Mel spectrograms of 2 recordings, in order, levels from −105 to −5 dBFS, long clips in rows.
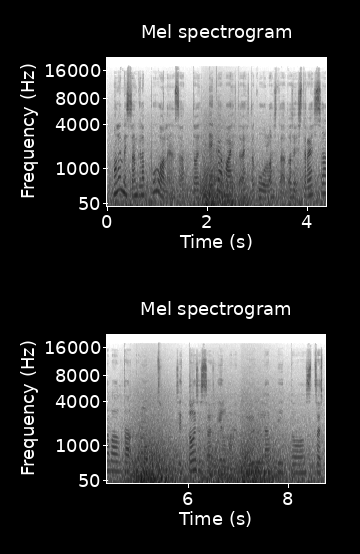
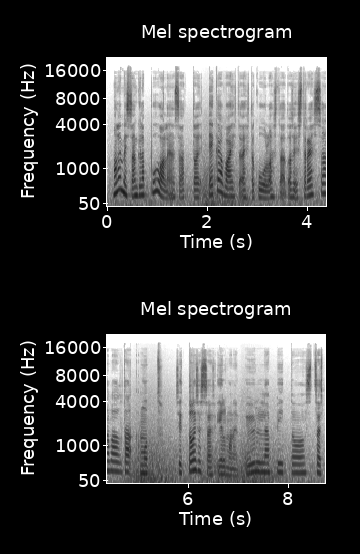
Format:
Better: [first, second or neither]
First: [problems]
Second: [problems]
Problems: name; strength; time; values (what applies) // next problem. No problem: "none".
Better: second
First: wind noise on the microphone; heavy; 2 dB below the speech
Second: wind noise on the microphone; occasional gusts; 15 dB below the speech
